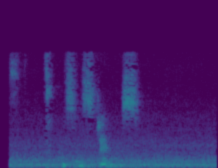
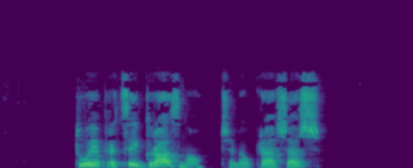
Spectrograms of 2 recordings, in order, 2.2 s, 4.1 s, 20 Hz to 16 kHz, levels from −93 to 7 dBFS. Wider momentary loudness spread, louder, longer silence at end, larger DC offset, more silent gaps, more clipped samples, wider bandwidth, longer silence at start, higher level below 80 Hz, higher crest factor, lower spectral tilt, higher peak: second, 9 LU vs 14 LU; second, -46 LUFS vs -22 LUFS; second, 0 s vs 0.95 s; neither; neither; neither; first, 11.5 kHz vs 9.4 kHz; second, 0.1 s vs 0.75 s; second, -86 dBFS vs -72 dBFS; about the same, 18 dB vs 20 dB; about the same, -3 dB/octave vs -3.5 dB/octave; second, -28 dBFS vs -6 dBFS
